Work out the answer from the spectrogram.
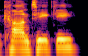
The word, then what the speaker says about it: Kon-Tiki: The Kon-Tiki. The movie? Do you know the Kon-Tiki?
